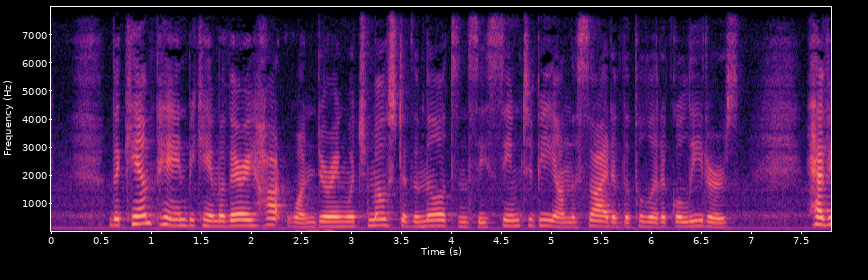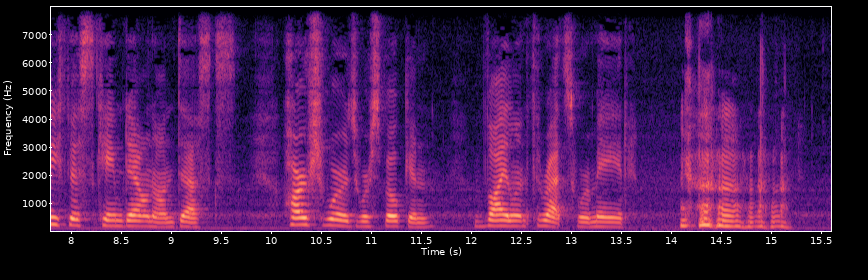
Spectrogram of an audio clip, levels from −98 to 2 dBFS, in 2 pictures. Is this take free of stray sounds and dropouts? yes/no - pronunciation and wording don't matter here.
no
